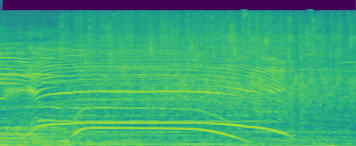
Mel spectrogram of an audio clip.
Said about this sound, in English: Let's hear a debt-free scream. Three, two, one. We're, We're debt, debt free.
